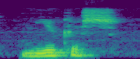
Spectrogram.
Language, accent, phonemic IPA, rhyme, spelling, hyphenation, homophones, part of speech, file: English, Southern England, /ˈmjuːkəs/, -uːkəs, mucous, mu‧cous, mucus, adjective, LL-Q1860 (eng)-mucous.wav
- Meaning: 1. Pertaining to mucus 2. Having the qualities of mucus; resembling mucus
